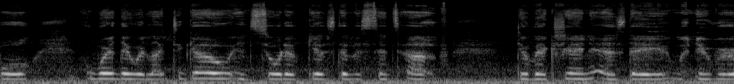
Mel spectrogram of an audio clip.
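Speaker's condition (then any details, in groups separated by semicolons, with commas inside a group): Cerebral palsy; uses a wheelchair; voice permanently damaged, may be hard to understand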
